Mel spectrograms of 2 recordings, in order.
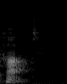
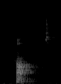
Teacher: in received pronunciation uh you round on the word hot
